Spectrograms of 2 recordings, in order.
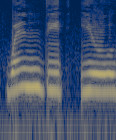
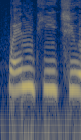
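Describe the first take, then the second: First: Each word is said crisply and separately. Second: The words are run together smoothly. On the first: "되게 깔끔하게 탁탁탁 이렇게 깔끔하게 발음하거든요" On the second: "발음 안 한다?"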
